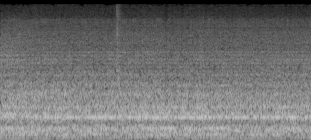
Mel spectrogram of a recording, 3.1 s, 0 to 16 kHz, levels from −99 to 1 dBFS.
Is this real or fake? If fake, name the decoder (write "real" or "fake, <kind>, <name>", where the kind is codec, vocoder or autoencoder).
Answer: real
